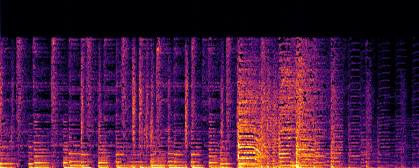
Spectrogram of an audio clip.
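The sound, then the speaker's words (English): Ultimate final boss theme from the video game Spark the Electric Jester: loud, driving electronic music with punchy rhythmic beats and dense, bright synth layers that keep up a fast, energetic pulse throughout. “What you just heard there was from Spark, the Electric Jester. That was the ultimate final boss theme”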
